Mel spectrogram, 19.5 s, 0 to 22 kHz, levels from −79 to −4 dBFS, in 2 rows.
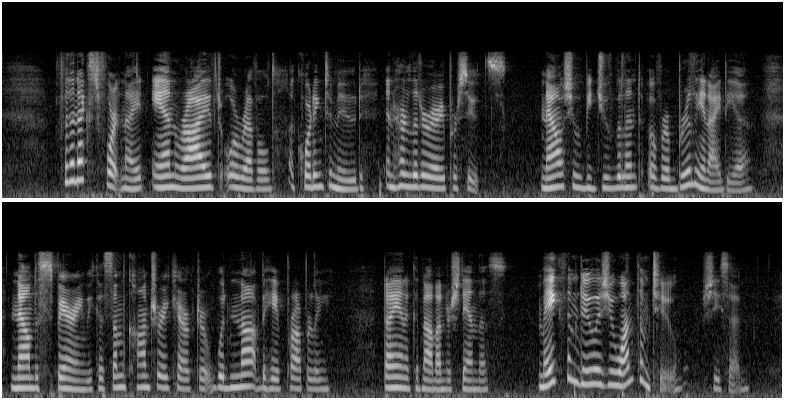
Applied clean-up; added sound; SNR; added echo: none; none; none; none.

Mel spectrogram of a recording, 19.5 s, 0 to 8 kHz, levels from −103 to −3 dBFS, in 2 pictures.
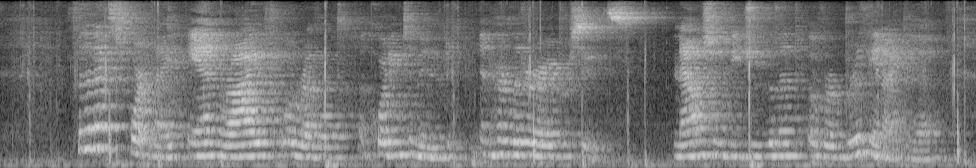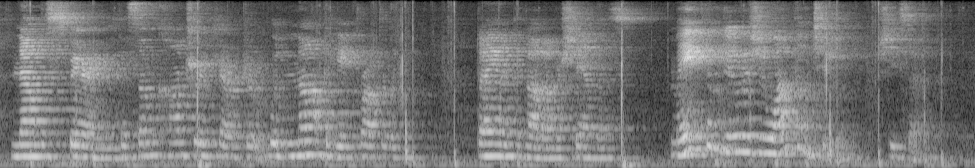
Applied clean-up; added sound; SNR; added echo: none; Chink, clink / Domestic sounds, home sounds; 15 dB; reverberation time 1.1 s.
